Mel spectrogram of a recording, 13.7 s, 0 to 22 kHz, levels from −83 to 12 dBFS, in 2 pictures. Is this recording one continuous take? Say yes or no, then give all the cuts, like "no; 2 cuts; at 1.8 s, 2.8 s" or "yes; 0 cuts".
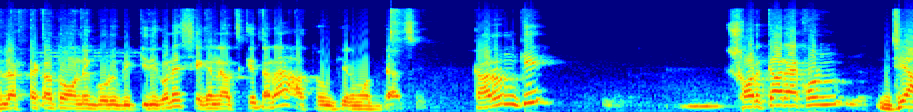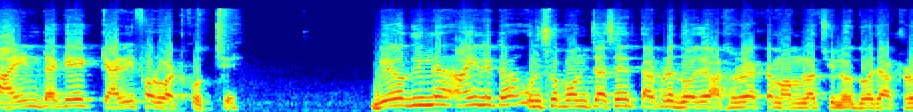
yes; 0 cuts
